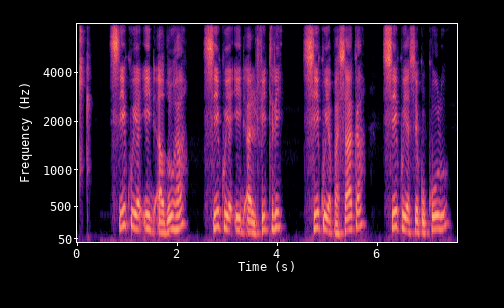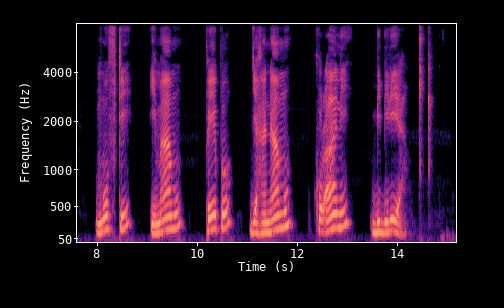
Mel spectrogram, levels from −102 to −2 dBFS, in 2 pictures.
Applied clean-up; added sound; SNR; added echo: none; none; none; none.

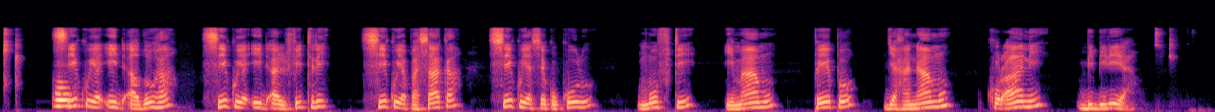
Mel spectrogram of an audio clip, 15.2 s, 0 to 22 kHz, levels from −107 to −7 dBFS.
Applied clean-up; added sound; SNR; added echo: neural mask model Resemble Enhance denoiser.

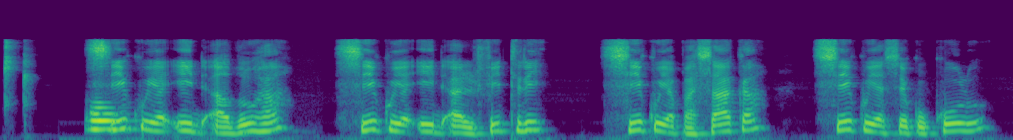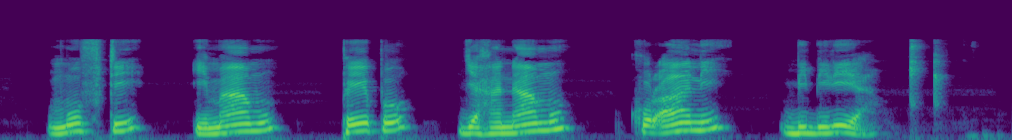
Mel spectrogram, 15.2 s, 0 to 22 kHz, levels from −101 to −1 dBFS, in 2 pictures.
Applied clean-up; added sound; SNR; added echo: none; Brass instrument; -1 dB; none.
